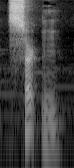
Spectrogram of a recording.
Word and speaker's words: certain: 那么这边有一个单词叫 certain, 当 T 跟 N 在一起的时候，在美式发音经常会发现 T 是不发音的，然后气流阻塞一下变成 certain, certain, certain, 确定的。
